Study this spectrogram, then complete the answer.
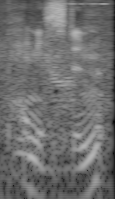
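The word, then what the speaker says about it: Penistone: for for pacer from Sheffield via Penniston that's pronounced Penniston by the way one for 401 saturate three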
